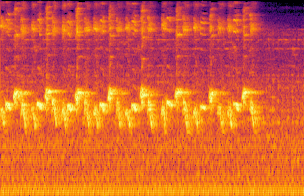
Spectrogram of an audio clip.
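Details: Wild yellow-vented bulbul chicks begging while a parent feeds them: a rapid, steady run of harsh, squawky notes, each dipping then rising, about three per second for two and a half seconds, then quiet.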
